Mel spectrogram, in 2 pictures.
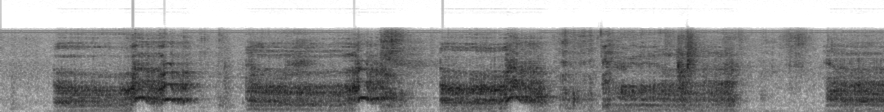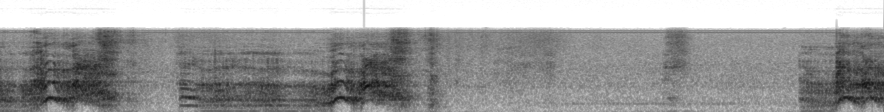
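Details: Pet dog barking and growling at a stuffed bear: bursts of harsh, rumbling growls with sharp barks, roughly every one to two seconds, then a few seconds of quiet before another growl.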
